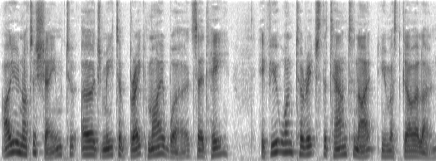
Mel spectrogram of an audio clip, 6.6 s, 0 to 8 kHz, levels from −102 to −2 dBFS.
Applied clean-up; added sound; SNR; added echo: none; none; none; none.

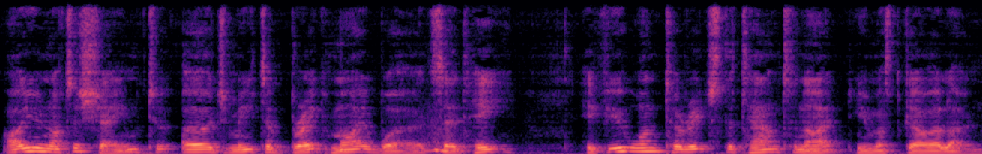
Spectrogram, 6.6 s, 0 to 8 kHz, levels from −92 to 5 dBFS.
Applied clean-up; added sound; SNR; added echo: none; Whoosh, swoosh, swish; 14 dB; reverberation time 0.2 s.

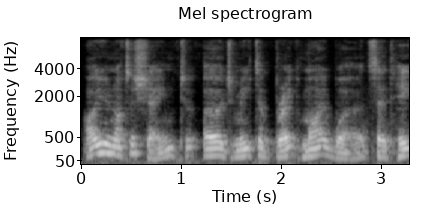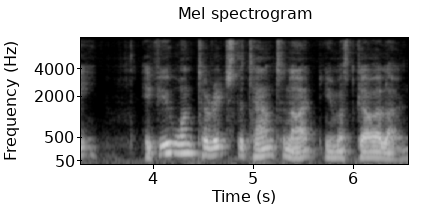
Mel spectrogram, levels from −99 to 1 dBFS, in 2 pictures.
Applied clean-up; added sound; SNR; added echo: neural separator model SepFormer DNS4.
